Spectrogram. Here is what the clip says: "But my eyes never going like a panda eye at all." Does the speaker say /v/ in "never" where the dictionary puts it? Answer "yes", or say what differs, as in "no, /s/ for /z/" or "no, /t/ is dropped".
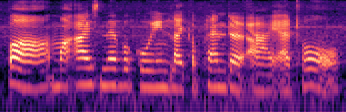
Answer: yes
